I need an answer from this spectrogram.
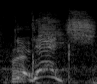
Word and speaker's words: Guedes: Guedes. That's how they pronounce it in Portugal, but we'll call him Guedes.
